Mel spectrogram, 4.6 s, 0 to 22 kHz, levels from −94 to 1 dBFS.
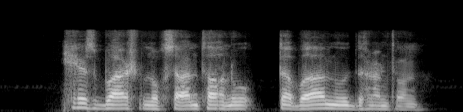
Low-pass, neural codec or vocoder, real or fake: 7.2 kHz; codec, 16 kHz in and 24 kHz out, 0.8 kbps, FocalCodec, streaming, 65536 codes; fake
